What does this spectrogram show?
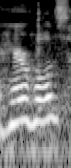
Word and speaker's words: Herrholz: So we are Herrholz Hub Rolling with Cam and Cole. And as my hubby here explains it best, hair Hair like the hair on your head, and holes like holes in the ground.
